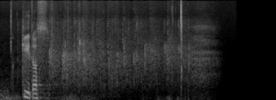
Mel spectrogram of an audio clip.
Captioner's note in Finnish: Aplodeja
